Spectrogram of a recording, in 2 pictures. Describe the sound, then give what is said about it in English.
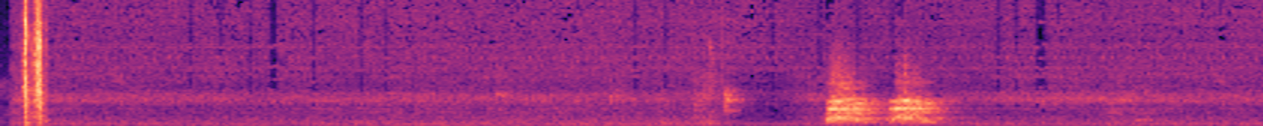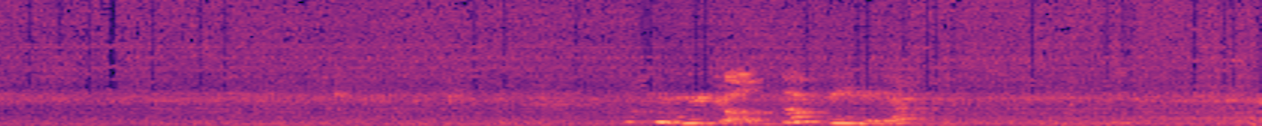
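A dog barks in two short spells, first a quick pair of sharp barks, then a busier flurry a few seconds later, over a steady low background hum. “We got a dog here.”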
